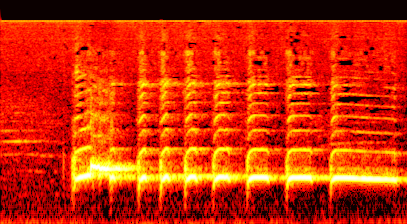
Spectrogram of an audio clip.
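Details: Song of a Bangkok zebra dove: after a short silence, a strong opening coo followed by evenly spaced, mellow repeated notes that grow longer toward the end.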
